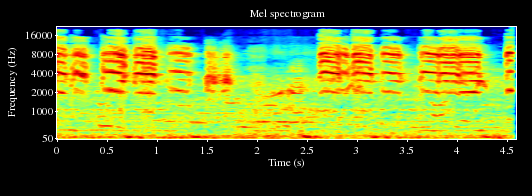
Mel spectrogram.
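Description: Birds in an aviary, a macaw among them, give repeated loud harsh squawks in bursts, with talk underneath.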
